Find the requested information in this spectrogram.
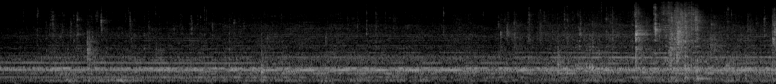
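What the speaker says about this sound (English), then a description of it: "Let's grind that meat." A meat grinder fitted with a 10 mm plate works pork for longaniza sausage, giving a steady low mechanical whir throughout, with faint clinks of utensils near the end.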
